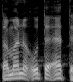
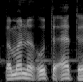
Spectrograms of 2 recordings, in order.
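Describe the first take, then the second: No difference in how they are said.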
